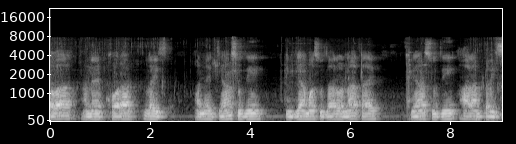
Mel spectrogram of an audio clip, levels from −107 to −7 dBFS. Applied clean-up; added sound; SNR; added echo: neural separator model SepFormer DNS4.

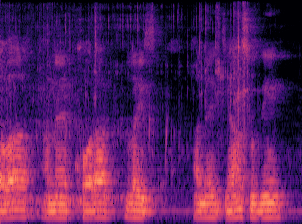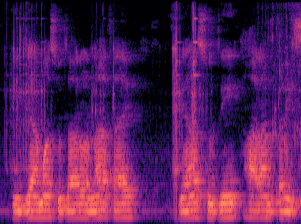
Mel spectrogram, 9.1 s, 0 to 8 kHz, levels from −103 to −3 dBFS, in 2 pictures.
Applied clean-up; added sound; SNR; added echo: none; Liquid; 18 dB; reverberation time 0.5 s.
